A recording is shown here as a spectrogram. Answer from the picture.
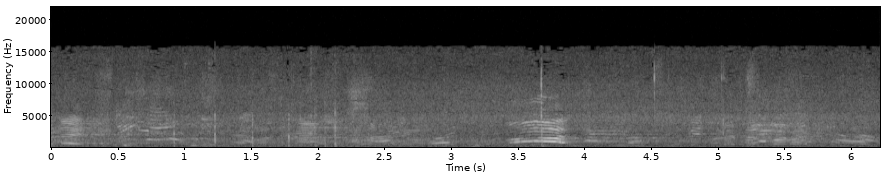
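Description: Shouted calls from youth footballers and touchline onlookers, with one loud call a little past halfway through and fainter calls scattered around it.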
